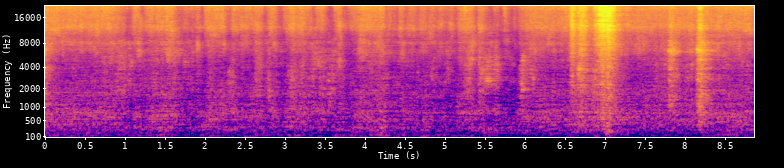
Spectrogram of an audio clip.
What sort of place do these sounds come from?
kitchen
